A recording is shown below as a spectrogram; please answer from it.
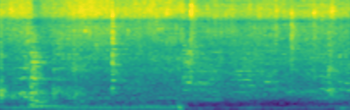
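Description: Spices fry in oil over browned onions as a utensil stirs them, a loud close sizzle with scraping strokes, then a steady hiss, no talk.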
